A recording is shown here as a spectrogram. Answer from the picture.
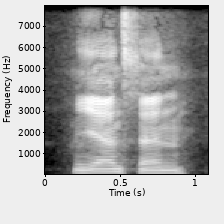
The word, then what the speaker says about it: Jensen: Jensen. – Yeah. You gotta say it like my mother when she's mad at me. – Jensen.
